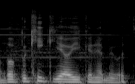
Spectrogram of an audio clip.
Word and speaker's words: Buquicchio: It's But Bikio you can hit me with too. Yeah. So, I have always said boikio, but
